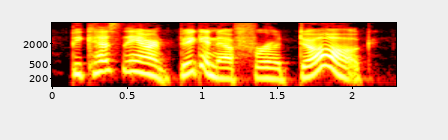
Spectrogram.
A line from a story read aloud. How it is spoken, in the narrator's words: Jake said, chuckling at his own joke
